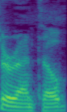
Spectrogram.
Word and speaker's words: Sorento: be like hey dummy she's only got one are still Sorento it's still pronounced Sorento but that's why you've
